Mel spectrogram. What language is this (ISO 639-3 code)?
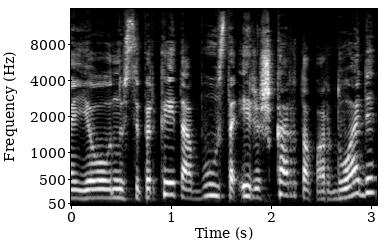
lit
